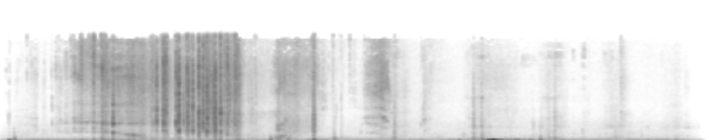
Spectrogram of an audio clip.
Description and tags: Biting Apple
Field-Recording, Elaine, University, Point, Park, Koontz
